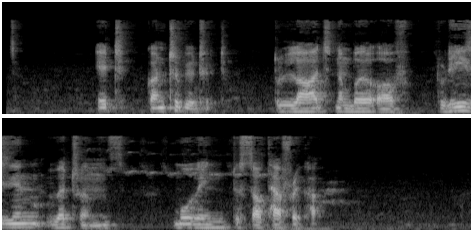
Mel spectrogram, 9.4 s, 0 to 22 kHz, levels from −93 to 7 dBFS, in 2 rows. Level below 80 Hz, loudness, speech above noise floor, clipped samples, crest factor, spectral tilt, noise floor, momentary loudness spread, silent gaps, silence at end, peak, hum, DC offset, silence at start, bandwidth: -58 dBFS; -29 LUFS; 35 dB; under 0.1%; 22 dB; -5 dB/octave; -63 dBFS; 15 LU; none; 1.35 s; -8 dBFS; none; under 0.1%; 0.1 s; 11.5 kHz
